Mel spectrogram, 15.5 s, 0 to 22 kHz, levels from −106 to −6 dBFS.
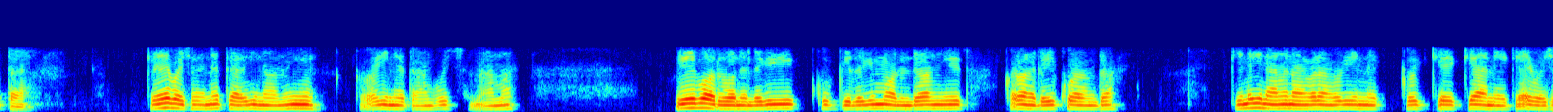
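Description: Speech, carried for its whole length through a G.729 codec, the G.729A variant. Nothing is heard above 3.7 kHz, and the low end falls away below 200 Hz, leaving the narrow telephone band of 200 Hz to 3.6 kHz. The codec damage is plainly audible as a rough, slightly synthetic sound. Each short frame is rebuilt from a vocal tract filter, a pitch predictor and a handful of pulses, which fits an 8 kbit/s rate.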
